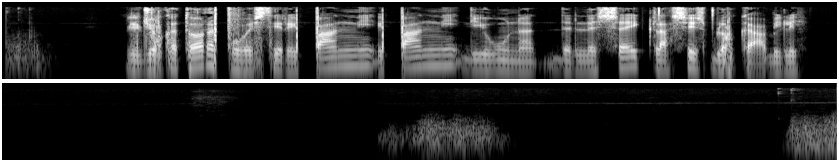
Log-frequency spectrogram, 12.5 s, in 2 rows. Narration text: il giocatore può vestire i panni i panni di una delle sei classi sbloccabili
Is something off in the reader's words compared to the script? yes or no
no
